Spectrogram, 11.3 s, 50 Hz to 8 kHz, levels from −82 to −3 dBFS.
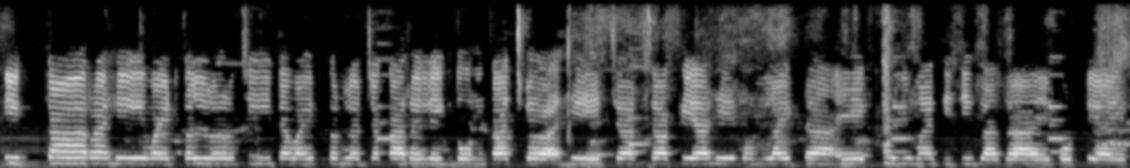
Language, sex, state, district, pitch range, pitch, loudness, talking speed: Marathi, female, Maharashtra, Chandrapur, 255-270 Hz, 260 Hz, -17 LUFS, 135 wpm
